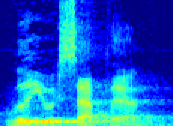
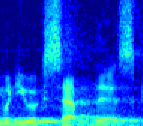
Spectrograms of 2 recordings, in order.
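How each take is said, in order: First: Eager pleading question, pushed out; hammed-up haggler pressing God; bargaining with God. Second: Softer, lower, plain asking; honest version. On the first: Preacher playing a sinner pressing God to accept, eager. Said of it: "we wouldn't say it like that". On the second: Shown as a demonstration. Preacher showing how people truly bargain, softer and lower. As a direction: quietly lay out the real prayer. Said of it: "It's the way that people negotiate".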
